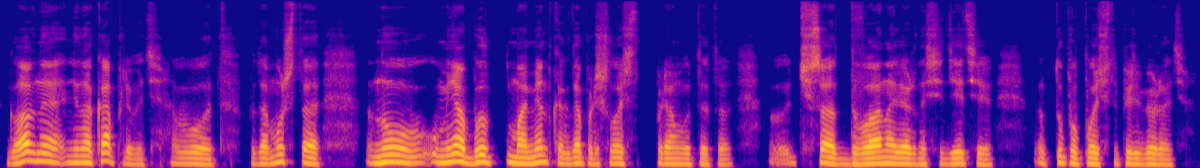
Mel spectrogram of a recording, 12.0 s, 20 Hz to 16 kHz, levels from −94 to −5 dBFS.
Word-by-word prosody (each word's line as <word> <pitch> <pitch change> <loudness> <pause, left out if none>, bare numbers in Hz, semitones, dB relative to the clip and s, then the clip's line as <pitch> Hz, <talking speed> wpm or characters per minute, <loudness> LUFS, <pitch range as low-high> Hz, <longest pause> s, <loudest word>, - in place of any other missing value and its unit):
Главное 170 +3 +3
не 145 +1 -2
накапливать, 135 - -1
вот, 120 -3 -3 0.3
потому 125 +6 -1
что, 140 -7 -1 0.4
ну 145 0 +3
у 165 - -3
меня 155 +4 +5
был 145 +1 +2
момент, 140 +2 +2
когда 135 -2 -1
пришлось 125 +1 -5 0.2
прям 120 -1 -1
вот 115 0 -6
это, 110 -1 -6 0.4
э, - - -19 0.3
часа 135 -4 +2
два 115 +3 +4
наверно 125 -3 +2
сидеть 120 +2 -3
и, 110 -2 -5 0.4
э, 125 - -8
тупо 135 -4 -1
почту 120 +1 -2
перебирать. 115 -2 -2
125 Hz, 130 wpm, -23 LUFS, 115-145 Hz, 0.4 s, меня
